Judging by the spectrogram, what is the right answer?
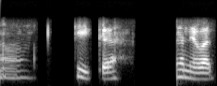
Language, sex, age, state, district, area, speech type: Marathi, female, 18-30, Maharashtra, Thane, rural, conversation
